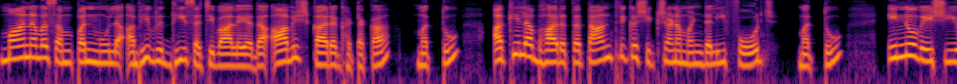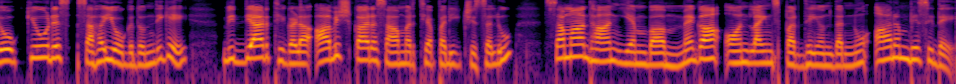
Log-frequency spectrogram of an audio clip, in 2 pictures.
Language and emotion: Kannada, neutral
